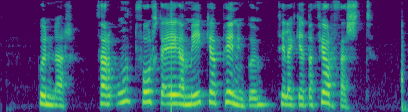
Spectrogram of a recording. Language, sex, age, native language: Icelandic, female, 40-49, Icelandic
